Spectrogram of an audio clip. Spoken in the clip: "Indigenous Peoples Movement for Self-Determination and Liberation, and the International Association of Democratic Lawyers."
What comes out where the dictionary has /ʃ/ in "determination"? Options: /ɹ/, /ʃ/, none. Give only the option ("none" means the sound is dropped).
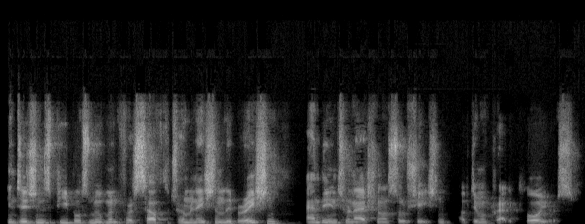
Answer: none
